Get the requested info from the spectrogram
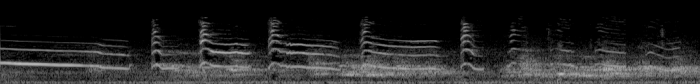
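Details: A puppy Pinscher cries out for its missing mother. A long, sliding whine gives way to a series of sharp, high yelps, each dropping quickly in pitch, repeated about every half second over steady lower whining.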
